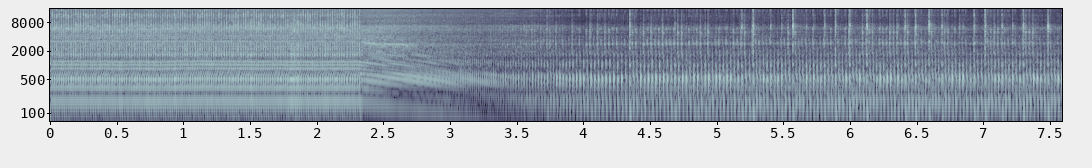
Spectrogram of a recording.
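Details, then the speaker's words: Stihl 026 two-stroke chainsaw holds a high buzzing run, then drops to an uneven burble at low speed, loading up on fuel after idling. It runs a little rich and bogs in wood. "okay neighbors our sauce running a little rich but the problem is it Bob's in wood so should we take a walk and find some wood to cut neighbors"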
